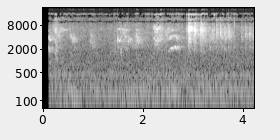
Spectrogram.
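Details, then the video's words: Caged or pet lovebirds giving short, high, scratchy chirps and squeaks at an uneven pace, over a steady low rumble of background noise. "LOVE BIRDS CHIRPING SOUNDS"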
